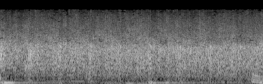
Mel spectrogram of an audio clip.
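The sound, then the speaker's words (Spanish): A crowd of Spanish football directors and assembly members applauds the Women's World Cup champions, a dense wash of many hands clapping at an even level throughout, with about half of those seated not clapping, a faint low murmur underneath and no clear speech. “Hi ha força gent que no aplaudeix, hem de dir, també.”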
